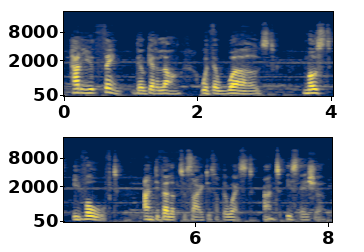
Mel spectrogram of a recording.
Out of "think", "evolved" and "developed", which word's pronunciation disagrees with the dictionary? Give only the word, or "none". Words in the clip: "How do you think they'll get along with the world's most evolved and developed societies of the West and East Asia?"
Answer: none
